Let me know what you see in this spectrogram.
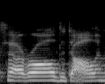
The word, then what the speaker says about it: Roald Dahl: And then Ben's favorite, personal favorite, Roald Dahl.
